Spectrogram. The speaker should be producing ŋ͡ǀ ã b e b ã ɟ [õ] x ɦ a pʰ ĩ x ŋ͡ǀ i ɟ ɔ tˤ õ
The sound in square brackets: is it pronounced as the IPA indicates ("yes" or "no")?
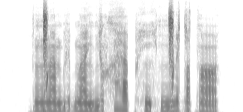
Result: no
